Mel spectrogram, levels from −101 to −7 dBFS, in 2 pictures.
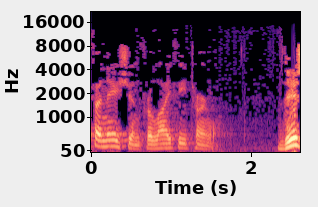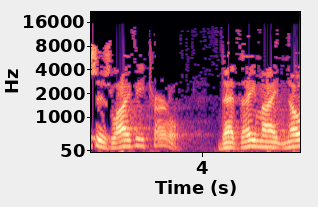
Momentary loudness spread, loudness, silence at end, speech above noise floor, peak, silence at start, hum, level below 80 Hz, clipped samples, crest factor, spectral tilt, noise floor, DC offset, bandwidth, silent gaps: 18 LU; -13 LUFS; 0 s; 39 dB; 0 dBFS; 0 s; none; -50 dBFS; under 0.1%; 14 dB; -4.5 dB/octave; -52 dBFS; under 0.1%; 13.5 kHz; none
